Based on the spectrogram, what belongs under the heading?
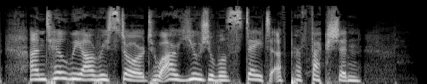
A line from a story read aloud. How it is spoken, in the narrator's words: interrupted one of the fairies in an imperious tone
